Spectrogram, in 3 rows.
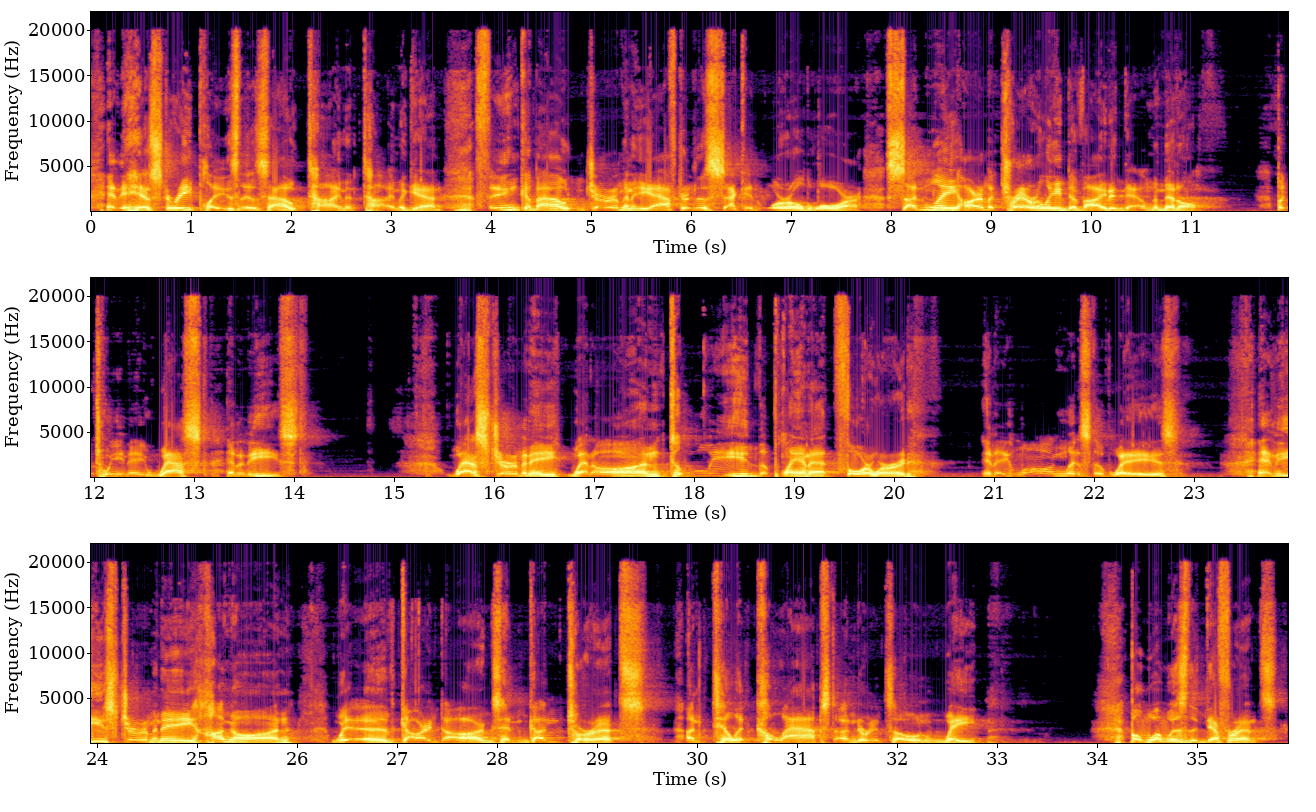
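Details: Adult man with spasmodic dysphonia, a rare voice disorder acquired in 2010, in which his throat muscles spasm and contract when he talks; spasmodic dysphonia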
